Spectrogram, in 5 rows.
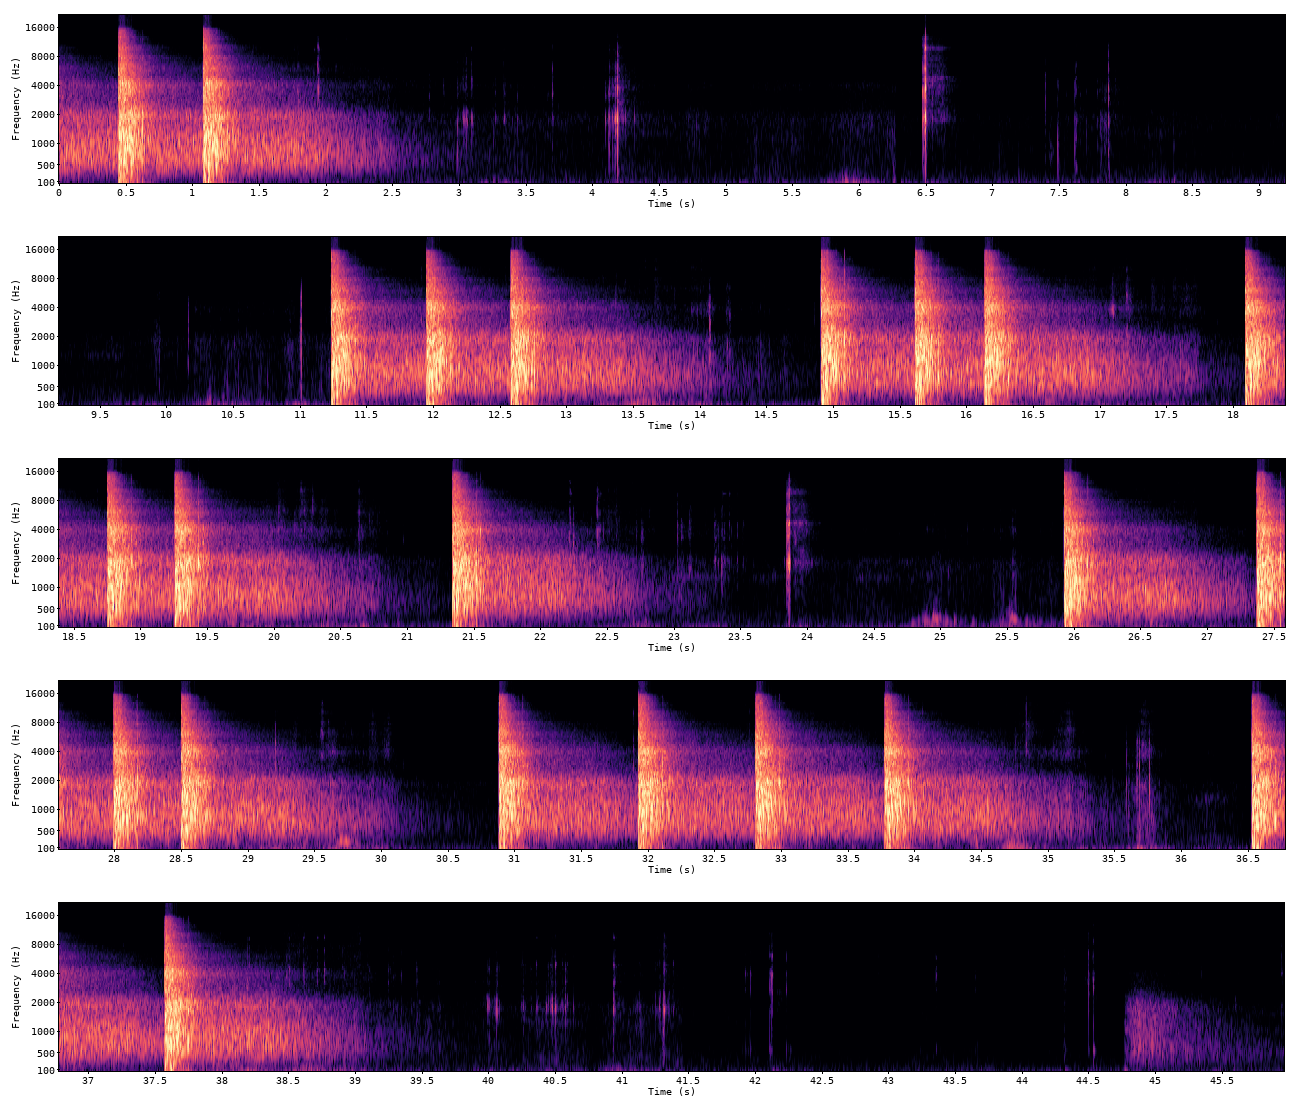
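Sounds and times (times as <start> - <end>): pistol shots echoing: 0.0 - 2.6, 11.2 - 14.0, 14.9 - 17.4, 18.1 - 20.7, 21.3 - 22.7, 25.9 - 30.1, 30.9 - 35.1, 36.5 - 39.2, 44.8 - 45.7.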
